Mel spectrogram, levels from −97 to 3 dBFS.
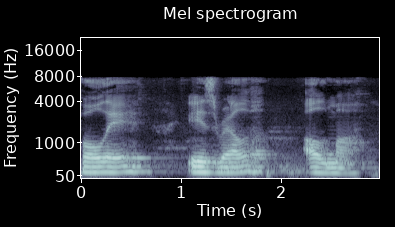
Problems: low volume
